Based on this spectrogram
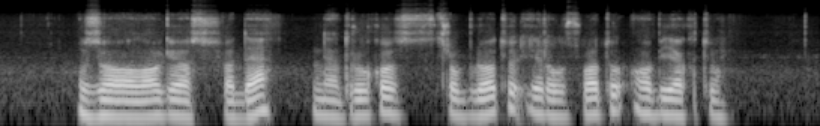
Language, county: Lithuanian, Kaunas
